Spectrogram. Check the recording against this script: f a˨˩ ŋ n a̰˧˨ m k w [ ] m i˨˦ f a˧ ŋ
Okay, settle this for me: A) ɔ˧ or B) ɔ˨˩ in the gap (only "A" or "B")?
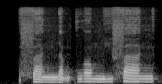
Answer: A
